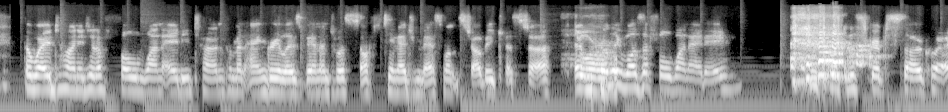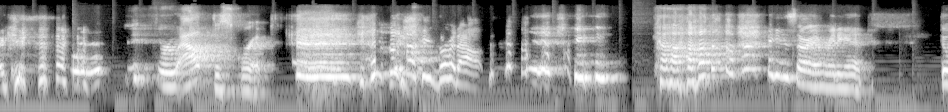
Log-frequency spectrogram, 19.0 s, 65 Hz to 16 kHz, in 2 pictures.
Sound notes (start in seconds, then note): 7.9 laughs; 12.4 both laughing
